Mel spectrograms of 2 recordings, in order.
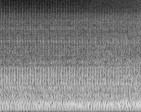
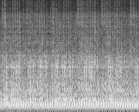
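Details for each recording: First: Astro spin dryer after repair, rear cover still off to listen for more hum; earlier it was noisy underneath. Now a steady, even hum with no knocking, rattling or scraping as it spins smoothly and quietly. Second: Astro spin dryer with clothes loaded, noisy when spinning: steady low motor drone with a faint buzzy rattle from the loose rubber-covered spring under the dryer foot.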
